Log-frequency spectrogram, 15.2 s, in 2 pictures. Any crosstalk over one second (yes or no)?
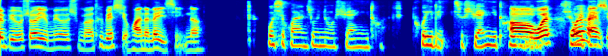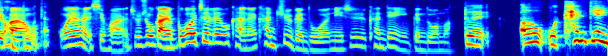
yes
